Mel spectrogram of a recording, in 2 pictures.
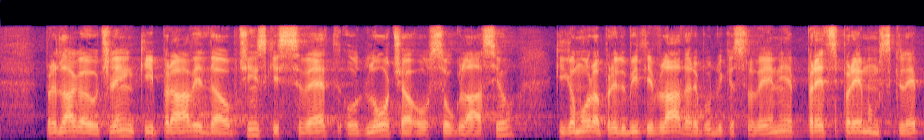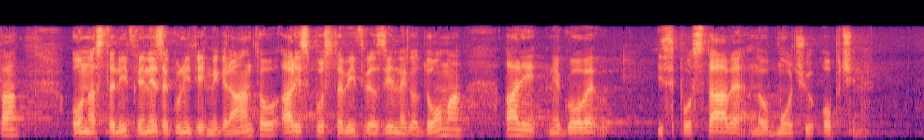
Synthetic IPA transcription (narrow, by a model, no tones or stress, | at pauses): pɾɛd̪laːɡajɔt͡ʃleːnkipɾaːʋid̪aɔpt͡ʃinskisʋɛt̪ɔd̪loːt͡ʃaɔsɔɡlaːsju | kiɡamoːɾapɾid̪ɔbit̪iʋlaːd̪aɾɛpublikɛslɔʋeːnijɛpɾɛt̪spɾɛjeːmɔmskleːpa | ɔnast̪anit̪ʋinɛzakɔnit̪ixmiɡɾant̪ɔwʔalispɔst̪aʋit̪ʋɛazilnɛɡad̪oːmaalinjɛɡɔːʋɛ | ispɔst̪aːʋɛnaɔbmoːt͡ʃjuɔːpt͡ʃinɛ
